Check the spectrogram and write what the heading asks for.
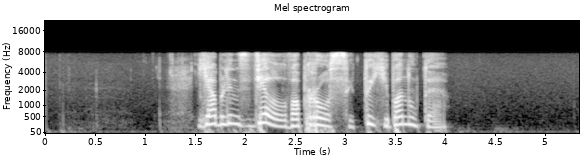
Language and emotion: Russian, angry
